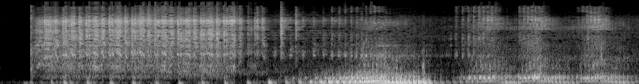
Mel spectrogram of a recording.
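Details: Taotao Boulder 125 Chinese ATV that runs but won't move and dies: sharp popping from the top end about three times a second with a hiss, then ragged revving; fluid seeping off the head. Blown head gasket suspected.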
